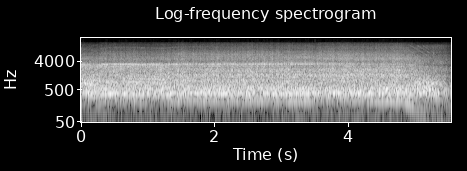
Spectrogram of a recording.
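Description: An electric blender grinds soaked rice into idli batter with a loud, steady motor whir that holds for about five seconds, then winds down at the end; no voices are heard.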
